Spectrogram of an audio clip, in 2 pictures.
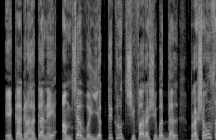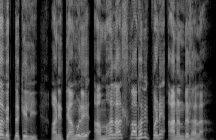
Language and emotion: Marathi, happy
